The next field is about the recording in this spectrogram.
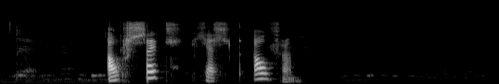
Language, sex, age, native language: Icelandic, female, 40-49, Icelandic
